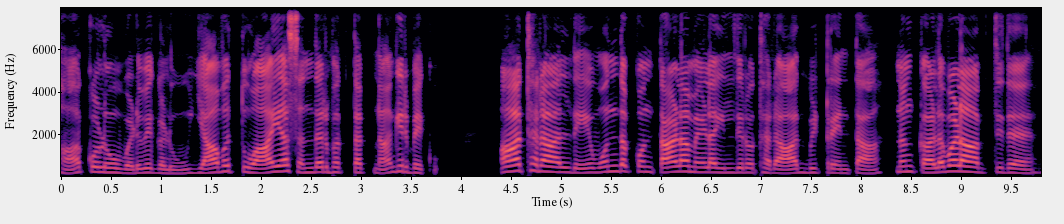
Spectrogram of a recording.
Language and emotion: Kannada, fearful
